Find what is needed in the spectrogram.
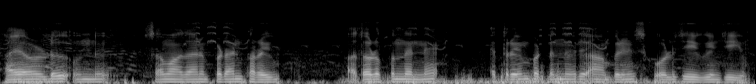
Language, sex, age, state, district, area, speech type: Malayalam, male, 18-30, Kerala, Kozhikode, rural, spontaneous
